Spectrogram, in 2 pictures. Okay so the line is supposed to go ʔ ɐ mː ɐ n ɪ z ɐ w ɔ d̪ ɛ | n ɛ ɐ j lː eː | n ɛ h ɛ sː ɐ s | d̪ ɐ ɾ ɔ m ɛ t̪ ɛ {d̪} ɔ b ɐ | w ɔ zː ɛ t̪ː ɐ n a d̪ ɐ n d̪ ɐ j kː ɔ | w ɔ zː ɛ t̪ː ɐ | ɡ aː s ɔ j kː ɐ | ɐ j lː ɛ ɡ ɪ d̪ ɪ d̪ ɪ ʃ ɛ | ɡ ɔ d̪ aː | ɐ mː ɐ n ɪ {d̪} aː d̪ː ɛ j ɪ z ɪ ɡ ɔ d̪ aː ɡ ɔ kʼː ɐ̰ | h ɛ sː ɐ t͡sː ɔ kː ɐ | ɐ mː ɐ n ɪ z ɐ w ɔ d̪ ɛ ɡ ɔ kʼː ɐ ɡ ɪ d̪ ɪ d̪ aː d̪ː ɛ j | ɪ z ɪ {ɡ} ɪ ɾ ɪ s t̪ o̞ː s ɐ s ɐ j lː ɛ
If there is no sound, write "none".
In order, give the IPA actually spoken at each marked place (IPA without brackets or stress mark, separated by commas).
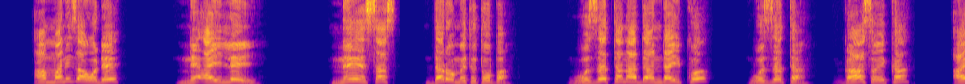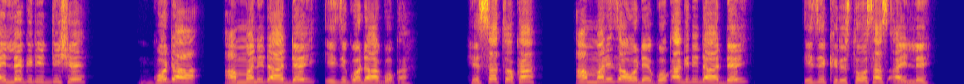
t̪, d̪, k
